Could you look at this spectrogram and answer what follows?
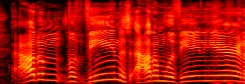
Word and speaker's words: Levin: Levin. You're not Levine. I did it. I'm that guy today. No. Every day somebody says his name wrong, and it was bound to be my turn in the barrel. Yeah, I'm sorry, it's Levin. It's fine. Yeah, wow. There's no E at the end.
